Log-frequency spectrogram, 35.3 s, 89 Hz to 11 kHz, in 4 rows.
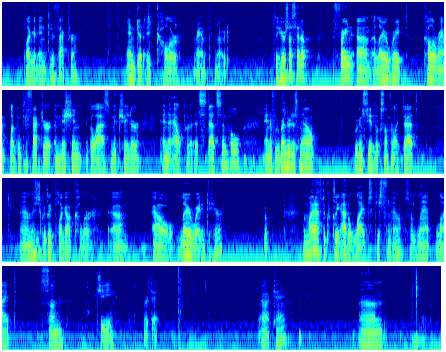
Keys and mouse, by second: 14.5 shift+z, 22.9 z, 23.0 z, 23.8 drag, 24.0 drag, 24.8 click, 26.5 click, 27.2-27.9 drag, 28.1 g, 29.0 r, 30.1 shift+z, 31.8 z, 33.3-34.6 drag.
